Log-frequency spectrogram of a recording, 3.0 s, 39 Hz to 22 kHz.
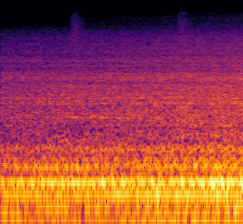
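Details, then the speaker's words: Ford F-150 V8 after a repair for power loss, hard starting and lean fuel trims. It starts right up with no long crank and idles with a smooth, even rumble and no misses, warming up. "it's idling good we're at 23 26 24 so i'm just gonna let it run let it warm up"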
